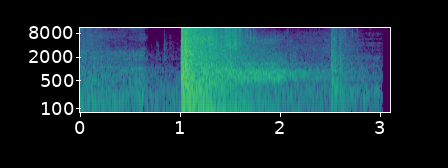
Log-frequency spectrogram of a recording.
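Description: A gunshot bangs loudly and echoes.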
